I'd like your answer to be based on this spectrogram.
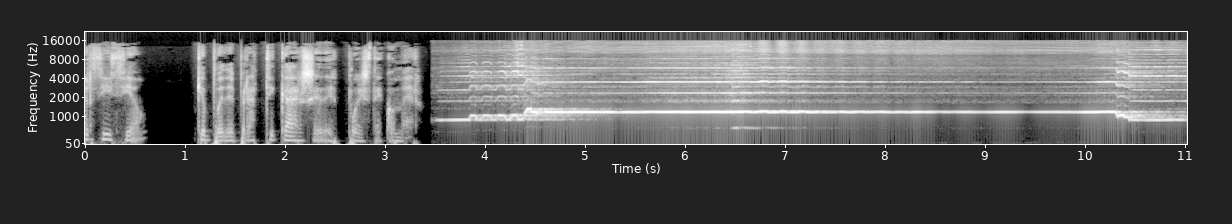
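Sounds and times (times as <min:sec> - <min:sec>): flute-like long note: 0:03.5 - 0:11.0.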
